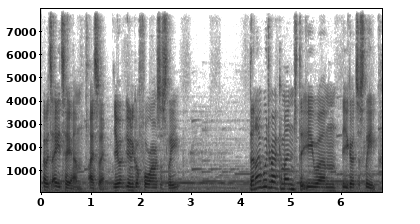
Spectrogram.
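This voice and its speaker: Over music, a man livestreaming a game talks casually, musing aloud and responding to the comments viewers send. His voice sits on the high side, gravelly and fairly quick, with lively intonation.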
